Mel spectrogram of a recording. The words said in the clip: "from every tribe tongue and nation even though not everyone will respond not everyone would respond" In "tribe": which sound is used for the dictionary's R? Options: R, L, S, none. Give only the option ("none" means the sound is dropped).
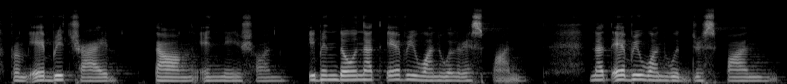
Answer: R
